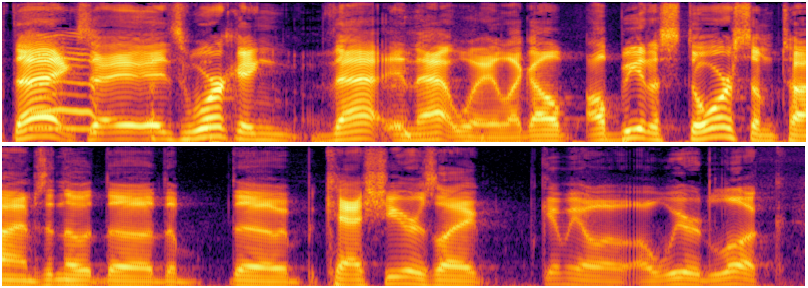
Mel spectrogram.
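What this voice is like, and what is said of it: Unusual, distinctive old-school voice. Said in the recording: “where'd you get your voice? Is wild. ... I got a weird voice. ... You got like an old school voice.”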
